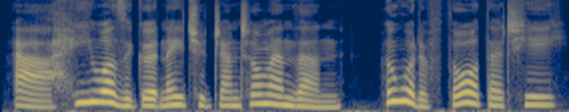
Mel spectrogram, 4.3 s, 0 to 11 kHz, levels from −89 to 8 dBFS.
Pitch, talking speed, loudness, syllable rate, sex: 230 Hz, 170 wpm, -18 LUFS, 4.9 syllables/s, female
